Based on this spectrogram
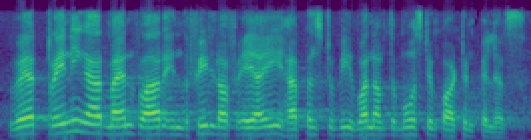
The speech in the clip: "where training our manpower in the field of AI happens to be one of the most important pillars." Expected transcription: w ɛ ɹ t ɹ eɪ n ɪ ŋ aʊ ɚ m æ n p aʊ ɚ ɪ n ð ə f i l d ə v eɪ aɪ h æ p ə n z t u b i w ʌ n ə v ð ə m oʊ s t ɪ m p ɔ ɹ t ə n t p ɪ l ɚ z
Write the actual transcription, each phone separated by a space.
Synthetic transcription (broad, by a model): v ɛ ɹ t ɹ eɪ n ɪ ŋ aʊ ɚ m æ n f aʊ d ɪ n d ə f i l d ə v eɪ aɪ h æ p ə n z t u b i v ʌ n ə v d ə m oʊ s t ɪ m p ɔ ɹ t ə n t p ɪ l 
